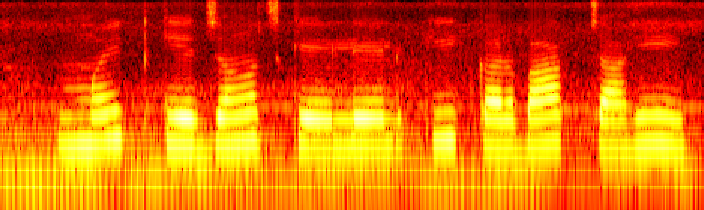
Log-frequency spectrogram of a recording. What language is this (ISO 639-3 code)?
mai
